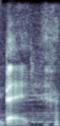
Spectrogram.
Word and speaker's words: Bex: idea where's the dean bay there's a city very close to me it's spelled bex and we call it bay oh i mean that's the obviously the french pronunciation um like as you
